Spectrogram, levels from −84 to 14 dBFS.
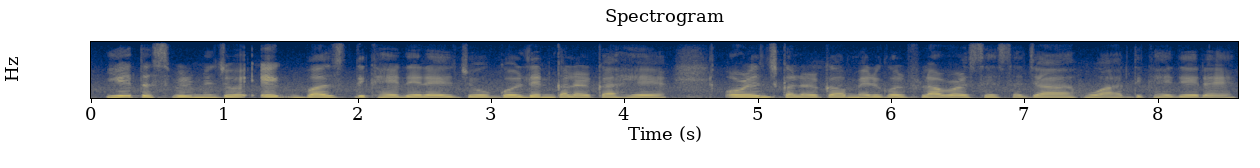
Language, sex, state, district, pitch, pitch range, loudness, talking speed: Hindi, female, Nagaland, Kohima, 180 Hz, 170-185 Hz, -15 LUFS, 190 wpm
